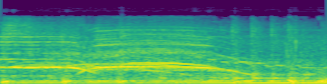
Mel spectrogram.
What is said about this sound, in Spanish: Levante su voz en esta hora y de un grito de júbilo.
